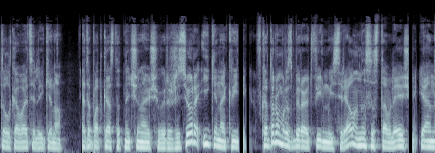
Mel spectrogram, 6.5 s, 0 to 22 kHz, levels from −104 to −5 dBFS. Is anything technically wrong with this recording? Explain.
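Yes. Speech cuts to silence three times, at 1.21–1.24 s, 3.59–3.81 s and 6.13–6.29 s, likely Bluetooth dropout: packets arrived too late and were discarded. The first gap is a single 27 ms hole. The later two are clusters of holes, about 160 ms and 120 ms of sound lost in total, each with a longest gap of 67 ms. Speech resumes as if it had played on underneath.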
